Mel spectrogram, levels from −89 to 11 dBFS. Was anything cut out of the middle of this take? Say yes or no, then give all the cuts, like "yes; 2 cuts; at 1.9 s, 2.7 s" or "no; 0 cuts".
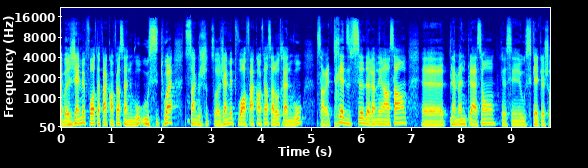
yes; 1 cut; at 7.1 s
